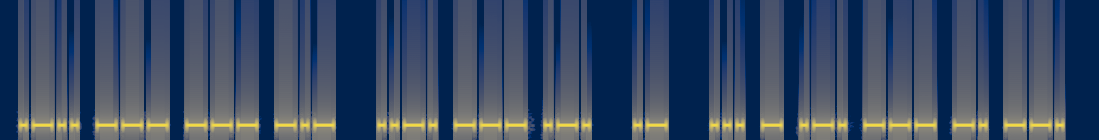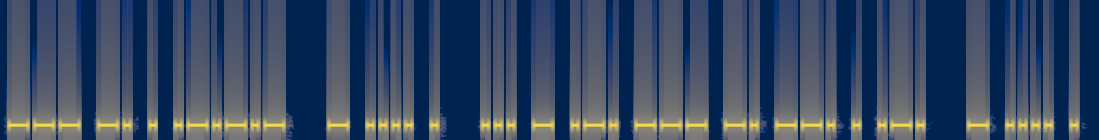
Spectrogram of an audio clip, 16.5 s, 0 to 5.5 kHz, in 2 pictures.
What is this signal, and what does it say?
Morse code, heard as a keyed tone, about 25 wpm, 600 Hz. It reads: LOOK FOR A STRONG ONE. THE STRONGER THE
